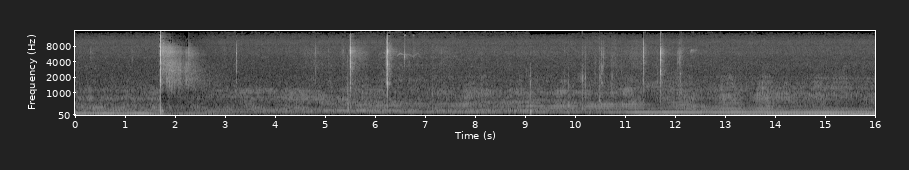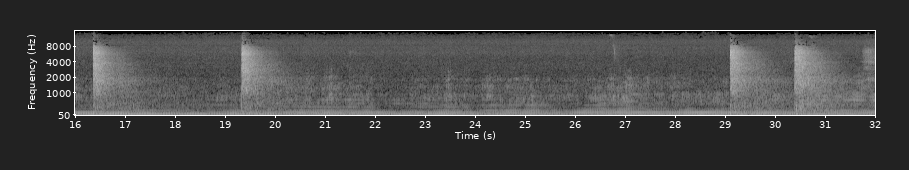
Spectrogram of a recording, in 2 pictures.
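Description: Single shots from a .22 Long Rifle Anschutz target rifle fired slow-fire from prone, four in all, several seconds apart, each a sharp crack with a short echoing tail. Lighter clicks come between the shots.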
